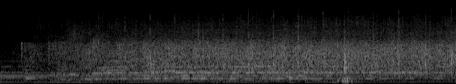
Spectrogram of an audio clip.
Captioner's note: applause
